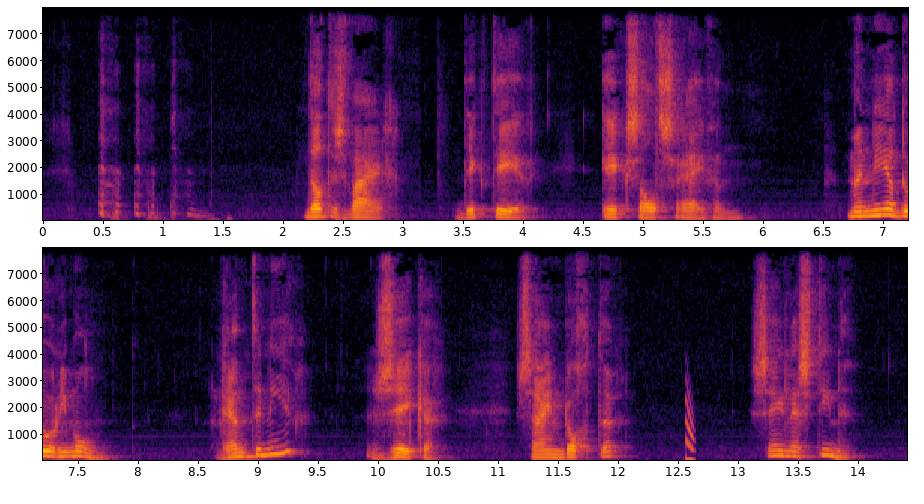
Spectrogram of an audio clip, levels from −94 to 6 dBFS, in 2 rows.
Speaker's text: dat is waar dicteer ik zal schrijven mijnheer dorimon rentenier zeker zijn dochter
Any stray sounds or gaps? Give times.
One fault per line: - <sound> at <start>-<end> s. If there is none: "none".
- cough at 0.5-1.6 s
- chirp at 12.6-12.7 s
